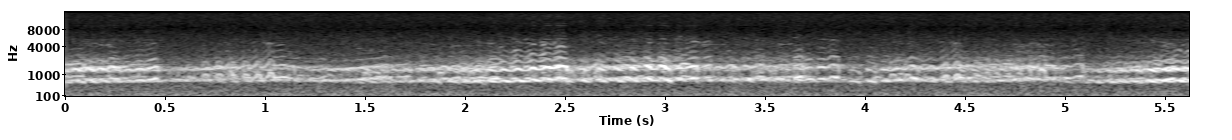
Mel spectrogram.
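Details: Mountain brown frogs in Kumamoto's Kuma Basin, Japan, many voices at once giving quick, clucking croaks that merge into a busy, unbroken chorus, peaking briefly near the middle.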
